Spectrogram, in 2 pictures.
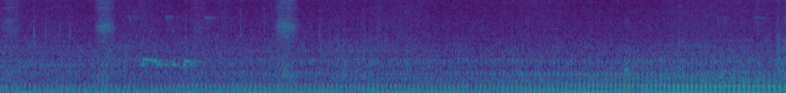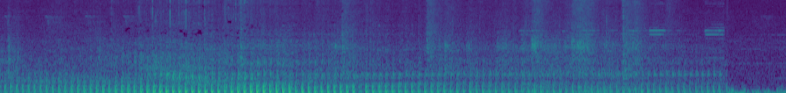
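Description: A motor vehicle's engine passes by, a low pulsing run that grows louder to a peak about ten seconds in, then fades.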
